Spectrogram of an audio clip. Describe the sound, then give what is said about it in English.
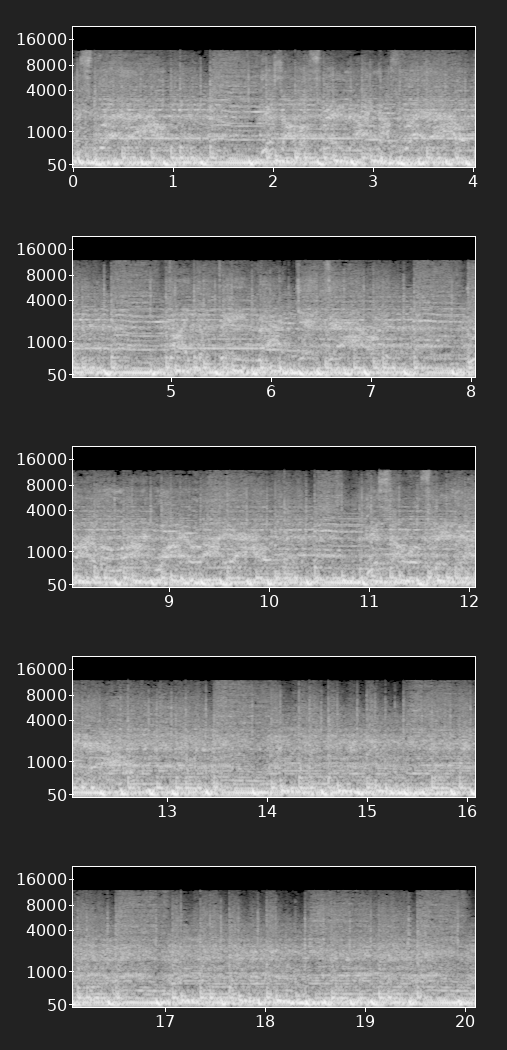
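Loud, dense heavy rock with pounding drums and thick distorted guitars, intricate busy riffing throughout, and harsh yelled vocals cutting through the wall of sound for the full stretch. “It's a nice long band name, but another cool, techie, interesting, heavy band that uh, I got from that playlist.”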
